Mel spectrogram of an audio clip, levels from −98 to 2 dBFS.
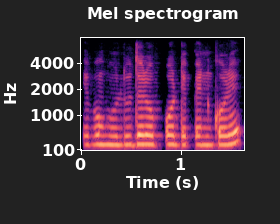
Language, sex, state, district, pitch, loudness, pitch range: Bengali, female, West Bengal, Jhargram, 230 Hz, -19 LUFS, 225-235 Hz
